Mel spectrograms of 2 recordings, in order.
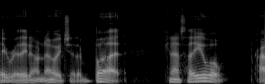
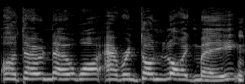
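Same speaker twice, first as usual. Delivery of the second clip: terrible fake British accent, much higher, slower; 12 semitones higher, 7 dB louder than usual. Mimicking a reality star on a uk show, terrible british accent. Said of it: "it's a terrible British accent".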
